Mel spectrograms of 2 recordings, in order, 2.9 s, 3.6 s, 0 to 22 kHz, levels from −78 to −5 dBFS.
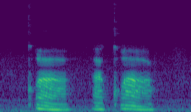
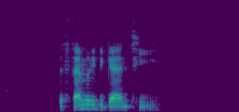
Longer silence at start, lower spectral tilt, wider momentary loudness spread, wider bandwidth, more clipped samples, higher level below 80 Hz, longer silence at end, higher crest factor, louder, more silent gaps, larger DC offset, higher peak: second, 0 s vs 0.9 s; first, -7.5 dB/octave vs -5 dB/octave; about the same, 13 LU vs 15 LU; first, 19.5 kHz vs 11.5 kHz; neither; first, -56 dBFS vs -80 dBFS; second, 0 s vs 1.25 s; about the same, 18 dB vs 22 dB; first, -29 LUFS vs -36 LUFS; neither; neither; first, -14 dBFS vs -18 dBFS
